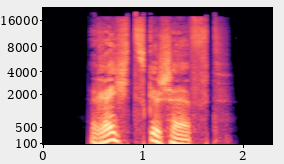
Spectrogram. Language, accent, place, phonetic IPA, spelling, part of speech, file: German, Germany, Berlin, [ˈʁɛçt͡sɡəˌʃɛft], Rechtsgeschäft, noun, De-Rechtsgeschäft.ogg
